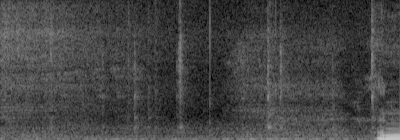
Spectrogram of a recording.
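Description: A few faint, light metallic clicks as fingers thread the lock screw onto the top of a Holley carburetor's adjustable needle and seat.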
